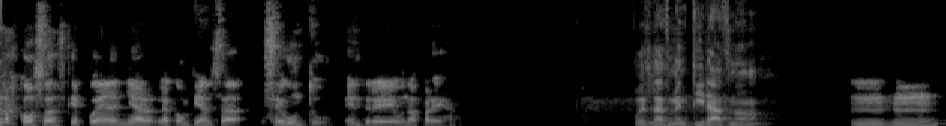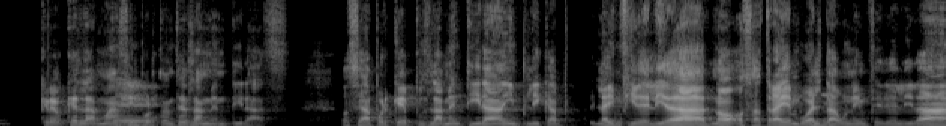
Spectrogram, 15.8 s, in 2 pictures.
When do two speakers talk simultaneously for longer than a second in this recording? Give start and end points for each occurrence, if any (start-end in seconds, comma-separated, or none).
none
